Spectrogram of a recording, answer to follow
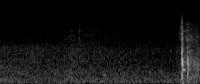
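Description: Low, steady background hush of a tennis crowd around the court, with one short, sharp sound near the end.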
